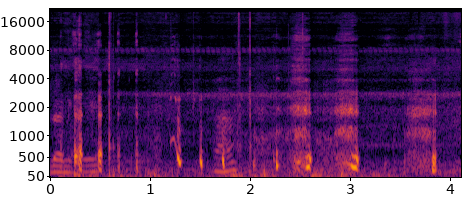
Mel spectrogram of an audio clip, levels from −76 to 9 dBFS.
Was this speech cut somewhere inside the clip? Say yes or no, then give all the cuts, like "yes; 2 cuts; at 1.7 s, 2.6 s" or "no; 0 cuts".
no; 0 cuts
